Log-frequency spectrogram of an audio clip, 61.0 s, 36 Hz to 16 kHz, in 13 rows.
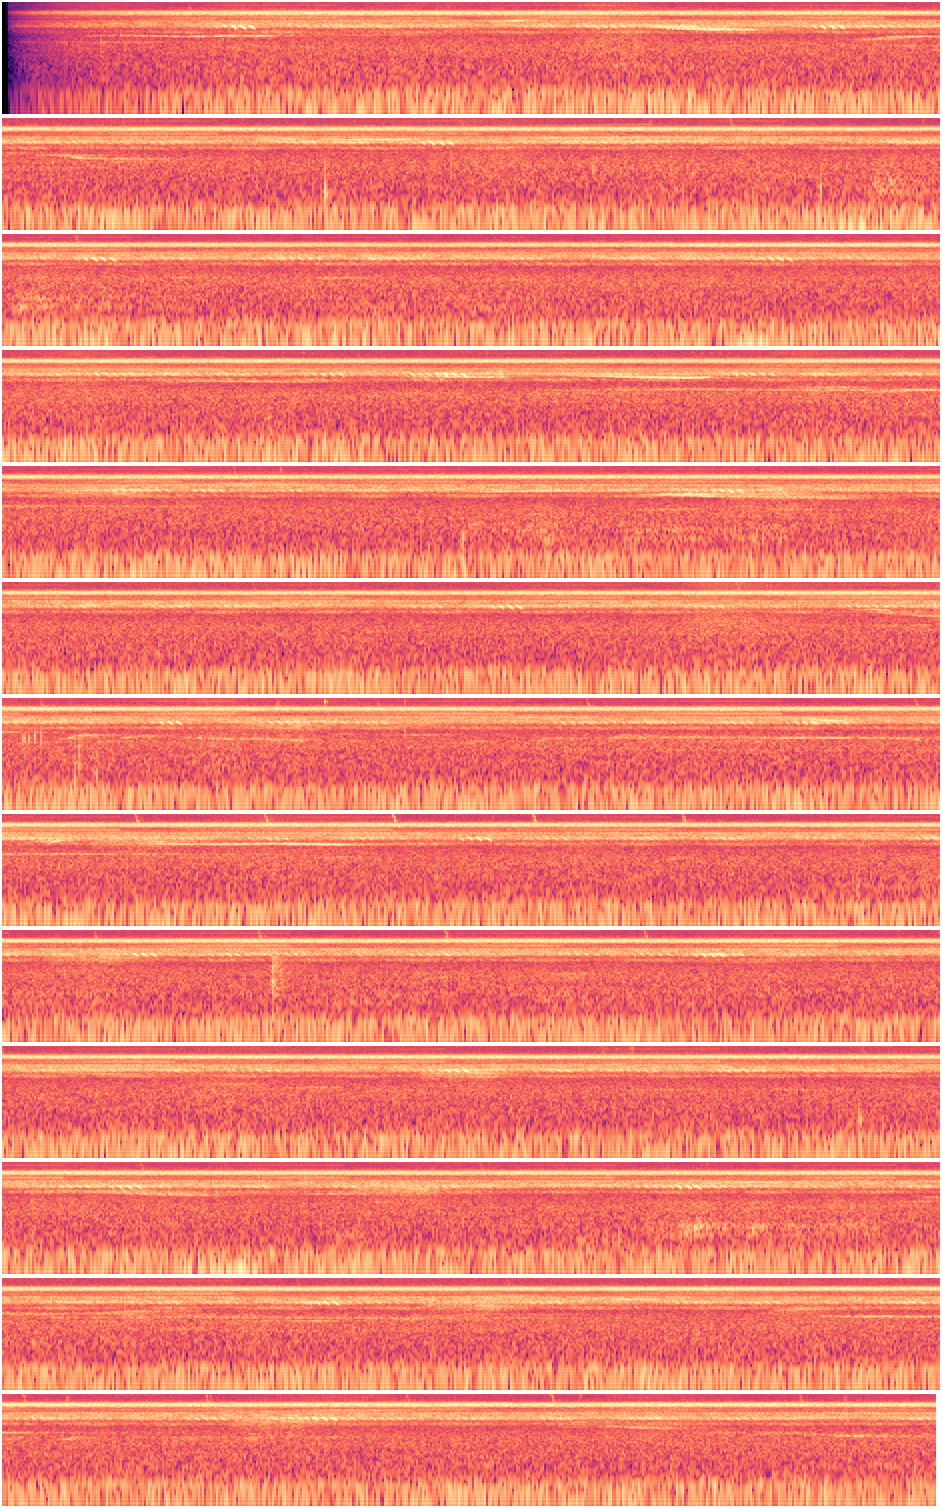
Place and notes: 獅潭鄉中豐公路, Miaoli County - Early in the morning
Early in the morning next to the road, Insects, Chicken cry, Binaural recordings, Sony PCM D100+ Soundman OKM II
